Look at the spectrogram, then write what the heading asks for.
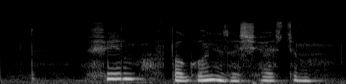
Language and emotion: Russian, sad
